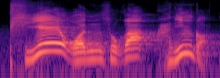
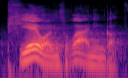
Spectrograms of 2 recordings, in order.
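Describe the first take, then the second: First: B의 drawn out long and falling; slow read with B의 stretched. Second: Said in the usual way. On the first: Shown as a demonstration. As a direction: lean on B의 and hold it. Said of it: "집합 B의 차집합이라고 읽어요". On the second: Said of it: "A의 원소이고".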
